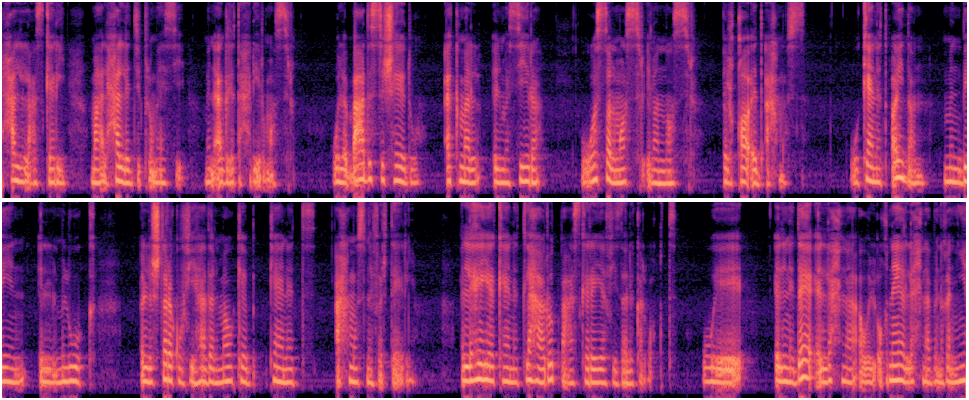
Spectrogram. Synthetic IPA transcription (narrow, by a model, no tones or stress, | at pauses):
lħalːɪlʕaskaɾi | maʕɪ̰lħalːɪd̪ːɪplʊ̰maːsḭ | mɪnʔa̰ɡlt̪ḁħɾḭːɾmɑ̰sˤɾ | wɪbaʕd̪ɪst̪ɪʃhaːd̪u | ʔakmal | ɪlmasiːɾa | wwɑsˤːɑlmɑsˤɾʔɪ̰lanːɑsˤɾ | ʔɪlqɑːʔɪd̪ʔaħmʊs | wɪkæːnɪt̪ʔɑjd̪ˤɑn | mɪnbeːn | ɪlmʊluːk | ʔɪlːiʃt̪ɑɾˤɑkufiɦaːðalmawkɪb | kaːnat̪ | ʔaħmʊsnɪfɪ̰ɾt̪a̰ːɾi | ʔɪlːiɦɪjːakaːnat̪laɦaɾˤʊt̪̚bɑ̰ʕaskaɾɪjːafiðaːlɪkalwɑ̰qt̪ | wɪ | ɪlnːɪd̪aːʔʔɪ̰lːiʔɪħnaʔa̰wɪlʔʊ̰ɣnɪjalːiʔɪħnabɪnɣanːiː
